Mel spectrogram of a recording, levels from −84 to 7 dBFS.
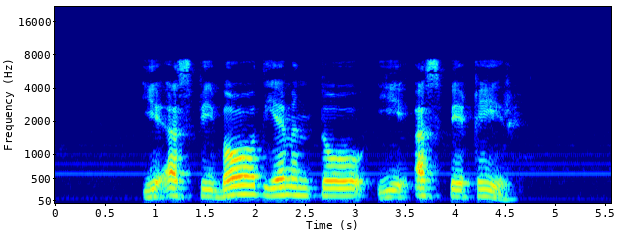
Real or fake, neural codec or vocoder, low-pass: real; none; 7.2 kHz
